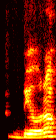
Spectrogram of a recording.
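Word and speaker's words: ब्यौरा: पूर्वक कई चौपाई में बेवरा शब्द प्रयुक्त हुआ है जिसका शुद्ध उच्चारण योरा होता है इसका अर्थ होता है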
